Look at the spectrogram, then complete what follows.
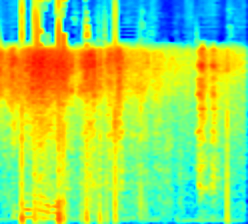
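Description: Eggplant grilling over an open flame to make yaki-nasu (grilled eggplant) before dinner, with a steady hiss and a run of sharp, irregular pops and crackles, loud, thinning out toward the end with a few last snaps.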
